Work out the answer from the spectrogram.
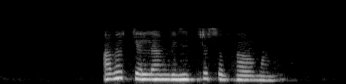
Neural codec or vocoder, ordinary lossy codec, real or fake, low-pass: none; MP3, 32 kbps; real; 5.4 kHz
